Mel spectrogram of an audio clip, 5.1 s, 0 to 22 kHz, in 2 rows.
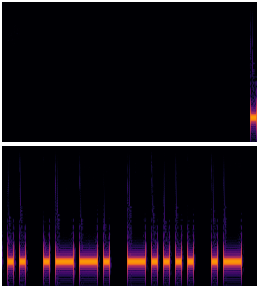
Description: Morse code, heard as a keyed tone, about 21 wpm, 700 Hz. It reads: SP6A
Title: DXCC-100 Call Signs - 4 Characters - Repeated 2x - 20wpm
